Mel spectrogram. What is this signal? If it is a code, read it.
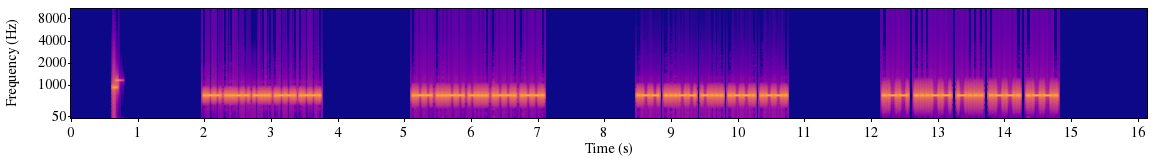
Morse code, heard as a keyed tone, about 40 wpm, 700 Hz. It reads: W3BPP W3BPP W3BPP W3BPP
